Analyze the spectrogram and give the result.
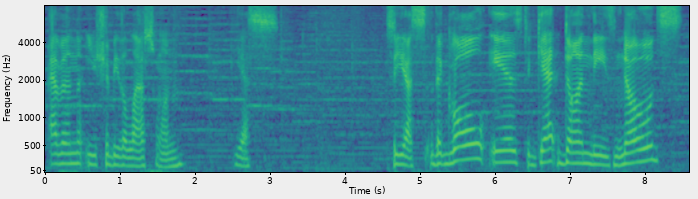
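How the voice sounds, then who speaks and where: Talking slowly in a fairly low, darkish voice, a woman runs a casual game live stream through a voice changer. Her chatter wanders and she often corrects herself, with faint music audible behind her.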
